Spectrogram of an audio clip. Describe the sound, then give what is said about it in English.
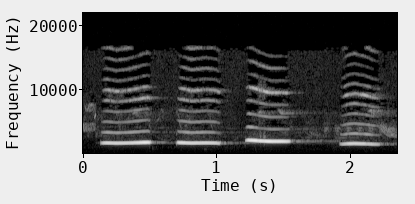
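An Audubon's oriole sings four clear, pure whistled notes, each held about half a second with short pauses between, steady, the third note slightly higher, with no other sounds around. “In the 1940s, Roger Torrey Peterson, the renowned author of bird ID books, wrote, "The song suggests a boy learning to whistle."”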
